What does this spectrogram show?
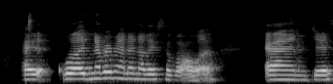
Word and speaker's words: Savala: And her maiden name was Savala, which was my middle name.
